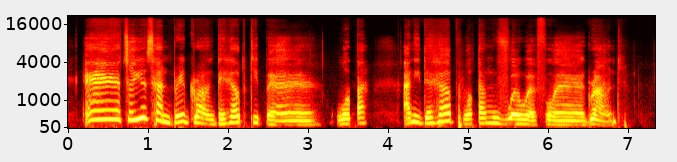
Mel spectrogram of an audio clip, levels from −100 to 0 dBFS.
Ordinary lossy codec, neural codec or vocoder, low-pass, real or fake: none; codec, 44.1 kHz, 2.6 kbps, DAC; 19.8 kHz; fake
